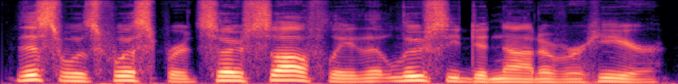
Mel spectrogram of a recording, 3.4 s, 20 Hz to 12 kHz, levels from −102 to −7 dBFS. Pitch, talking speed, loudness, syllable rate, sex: 140 Hz, 175 wpm, -18 LUFS, 4.9 syllables/s, male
